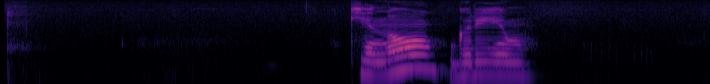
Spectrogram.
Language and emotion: Russian, neutral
